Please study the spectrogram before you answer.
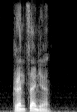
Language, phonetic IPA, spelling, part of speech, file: Polish, [krɛ̃nˈt͡sɛ̃ɲɛ], kręcenie, noun, Pl-kręcenie.ogg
